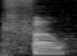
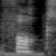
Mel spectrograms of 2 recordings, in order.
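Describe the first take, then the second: First: The word ends on a vowel, no x sound. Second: The word ends with a clear x sound. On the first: The speaker is upper class. "If you're in the upper class part of the country, you call it foe" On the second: The speaker is lower class. "If you're in the lower class part of the country, like the slums"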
